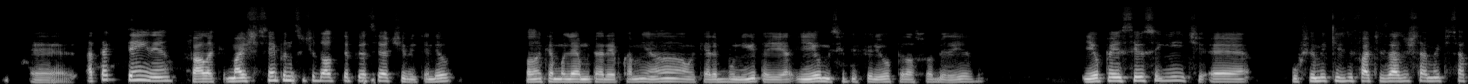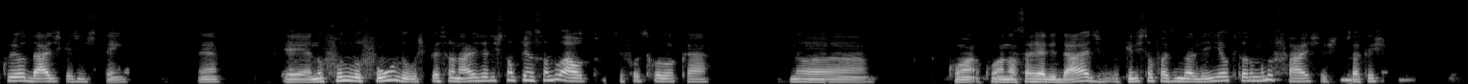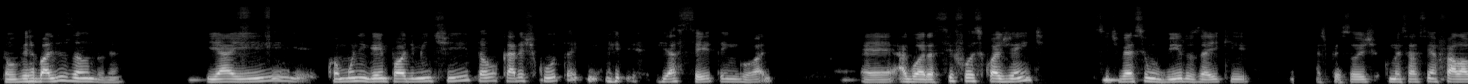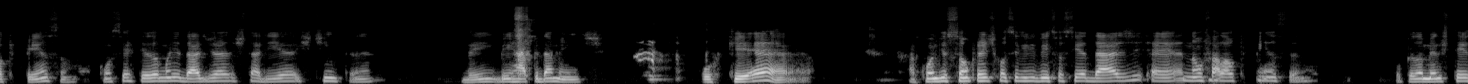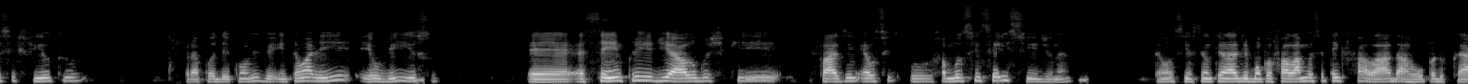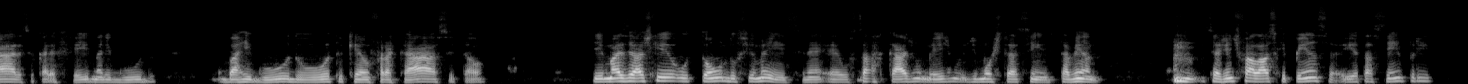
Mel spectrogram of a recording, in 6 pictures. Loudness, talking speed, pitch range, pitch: -21 LUFS, 165 wpm, 120-155 Hz, 135 Hz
